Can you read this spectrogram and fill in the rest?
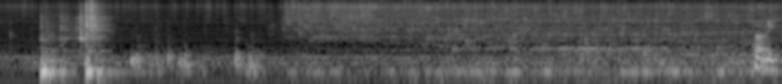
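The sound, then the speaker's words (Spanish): A few clinks of dishes and utensils, then a steady stream of water pours continuously into a blender, fairly loud, running until the end. “por la licuadora, estoy echándole el agua.”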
